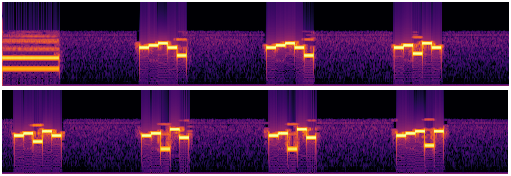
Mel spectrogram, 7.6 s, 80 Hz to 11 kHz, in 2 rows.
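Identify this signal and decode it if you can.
Five-tone selective call (ZVEI), heard as quick runs of five tones, tones of about 70 ms. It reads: 89084 89084 89508 89508 89117 89117 89030
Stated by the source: ZVEI five-tone selective call received with an SDR.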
